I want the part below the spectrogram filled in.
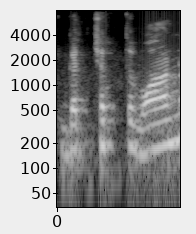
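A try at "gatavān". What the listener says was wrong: Gachatvan sounds like terrible, so it is should be simple like Gatavan. So Panini will have some prakriya where he simplifies the form.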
